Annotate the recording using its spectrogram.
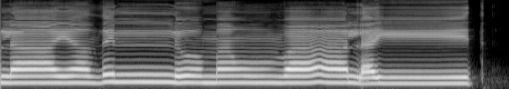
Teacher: انہو لا یذل موالیت میں نون ساکنہ کے بعد واو آنے کی وجہ سے وہاں پر ہمیں ارملون کی تختی کو پہچاننا ہے، اس لیے نون کو پڑھے بغیر واو کو ملا کر گنہ کے ساتھ پڑھنا ہے · انہو میں حمزہ کو واضح کرنا ہے، نون مشددہ کا خیال کرتے ہوئے ہا کو حرکت پڑھنے سے بچاتے ہوئے پڑھنا ہے۔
